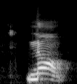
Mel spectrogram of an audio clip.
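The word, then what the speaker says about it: knock: नहीं हो रहा है नॉक नॉक मींस खटखटाना तो के का उच्चारण इसमें भी नहीं हो रहा है नाइट के एन आई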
